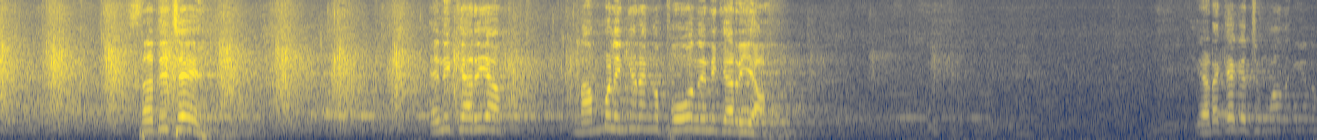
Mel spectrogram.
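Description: A man speaks loudly and with animation through a microphone and loudspeakers.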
